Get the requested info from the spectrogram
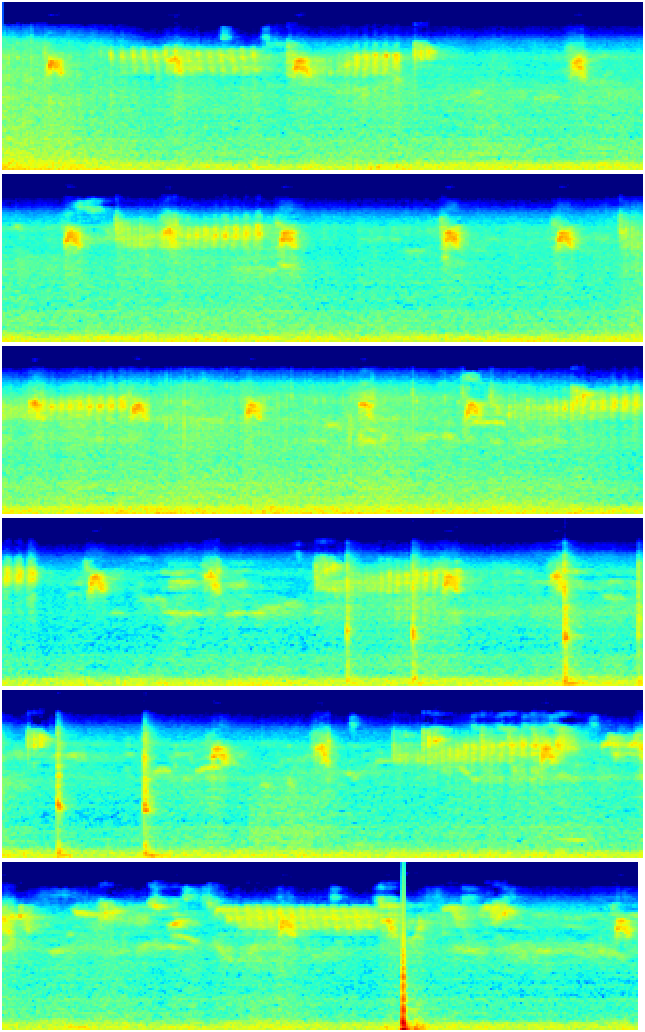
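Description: Small birds chirping in short, high calls that repeat throughout, over a low, steady street hum, with a few light taps and one sharp knock near the end.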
